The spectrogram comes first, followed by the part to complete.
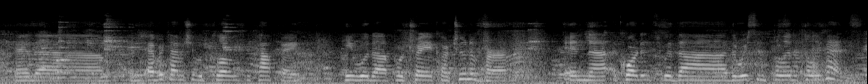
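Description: Music plays under the voice. The talking moves at a middling speed. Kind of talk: interview answer. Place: cafe. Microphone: phone near.

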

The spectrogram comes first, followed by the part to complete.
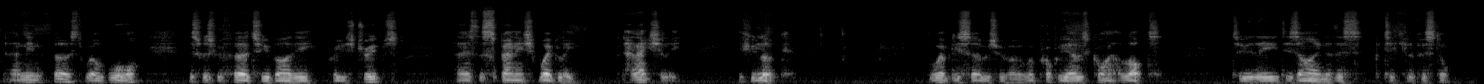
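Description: A man at a moderate pace, with long, frequent pauses. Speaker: air gun reviewer. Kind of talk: product review talk. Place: workshop. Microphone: phone near.

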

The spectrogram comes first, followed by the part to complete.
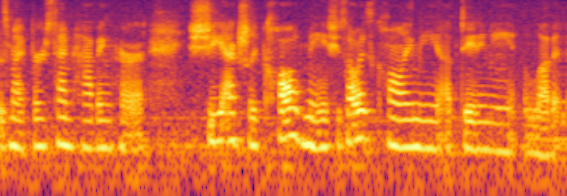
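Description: Noticeable background noise fills the recording. Through it, a woman talks at a moderate pace. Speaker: new mother vlogger. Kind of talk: casual vlog chat. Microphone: phone near.

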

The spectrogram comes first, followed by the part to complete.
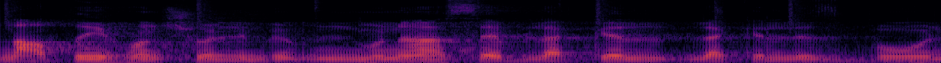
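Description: Speaking very slowly, a man keeps his intonation monotone and flat. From Syria, Algerian family. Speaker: barber and salon owner. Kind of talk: interview. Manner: halting. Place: shop. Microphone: lapel.

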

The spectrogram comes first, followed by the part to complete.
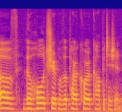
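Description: At a moderate pace, a woman is talking. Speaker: vlogger. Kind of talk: casual vlog chat. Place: home room. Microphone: phone near.

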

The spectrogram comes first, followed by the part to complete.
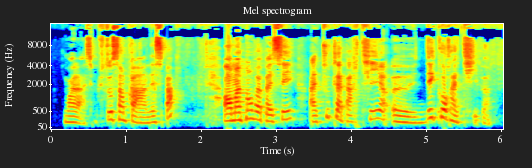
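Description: An animated tone at a moderate pace, with very wide pitch swings and big swings in loudness. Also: woman, fairly high pitch for a woman. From France. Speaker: craft demonstrator. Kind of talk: tutorial.

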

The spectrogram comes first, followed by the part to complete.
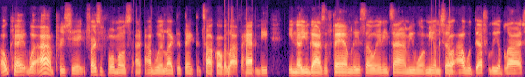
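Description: This man has a normal speaking voice, fairly low in pitch, with fairly even intonation and a fairly quick pace with hardly any pauses. The sound is dry with no echo against a quiet background. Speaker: podcast guest. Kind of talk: interview answer. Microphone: video call.

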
